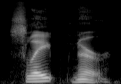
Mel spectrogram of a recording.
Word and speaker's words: Sleipnir: Thus, when going to war, it is on the back of his 8-legged horse, Sleipnir, pronounced Sleipnir.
